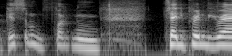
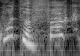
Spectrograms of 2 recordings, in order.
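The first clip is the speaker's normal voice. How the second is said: startled disbelief; 13 semitones higher than usual. Retold or imitated. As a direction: jump back in shock as you say it. Startled reaction, retold.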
